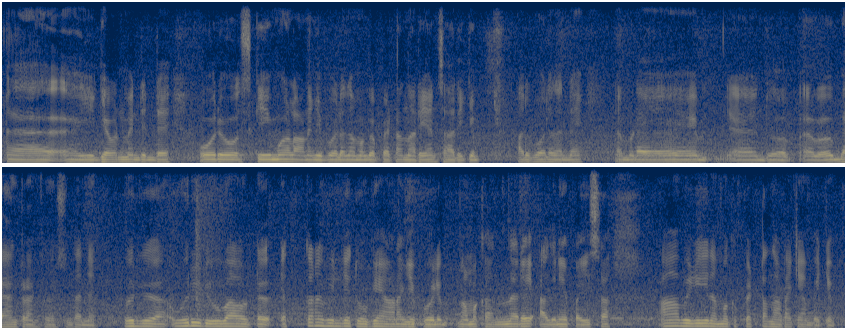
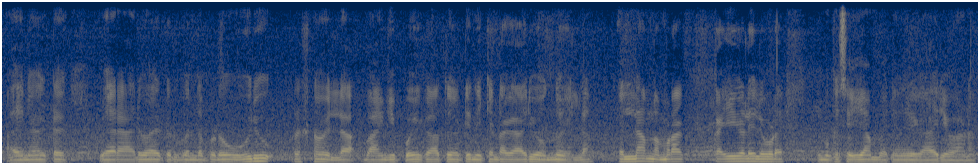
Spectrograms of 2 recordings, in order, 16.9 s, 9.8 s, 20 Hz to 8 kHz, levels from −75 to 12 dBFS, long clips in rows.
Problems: constant background noise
